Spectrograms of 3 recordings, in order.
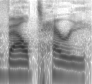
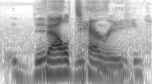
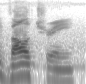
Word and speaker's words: Valtteri: been uh it's been i said val terry very american-like valtteri yeah this is this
